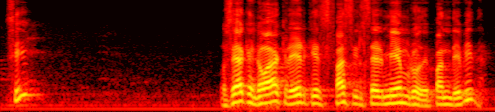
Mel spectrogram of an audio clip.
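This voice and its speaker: An older man preaching a live church sermon as pastor, animated, often calling out to his listeners as brother and at times breaking into shouts. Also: fairly high pitch, normal speed. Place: church sanctuary.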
